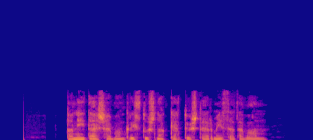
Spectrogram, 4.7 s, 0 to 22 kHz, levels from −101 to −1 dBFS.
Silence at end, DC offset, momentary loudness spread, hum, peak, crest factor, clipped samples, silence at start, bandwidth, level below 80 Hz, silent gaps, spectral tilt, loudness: 0.75 s; under 0.1%; 10 LU; none; -16 dBFS; 22 dB; under 0.1%; 1 s; 8 kHz; -74 dBFS; none; -2.5 dB/octave; -36 LUFS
